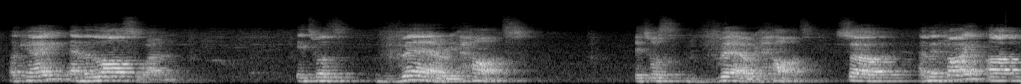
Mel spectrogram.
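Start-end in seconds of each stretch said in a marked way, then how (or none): 3.0-5.1 slow line with a weighty "very"; stress on very. Shown as a demonstration. Teacher giving last example, emphatic stress on "very". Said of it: "the word very here". 6.3-8.1 "very" set out as the main beat; stress on very. Shown as a demonstration. Teacher repeating last example, emphatic stress on "very". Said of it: "the word very here".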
